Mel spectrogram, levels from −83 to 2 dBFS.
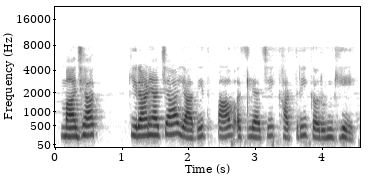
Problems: background sounds at intervals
